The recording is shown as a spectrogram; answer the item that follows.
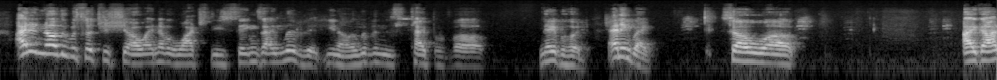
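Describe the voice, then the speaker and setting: Speaking in a Bronx accent at a moderate pace, a woman uses lively intonation. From New York, the Bronx. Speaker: witch and spiritual teacher. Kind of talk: casual interview chat.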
